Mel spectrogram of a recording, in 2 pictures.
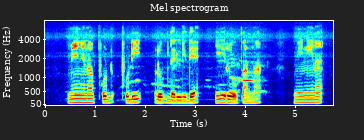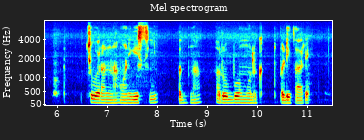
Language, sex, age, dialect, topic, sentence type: Kannada, male, 18-24, Mysore Kannada, agriculture, statement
